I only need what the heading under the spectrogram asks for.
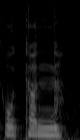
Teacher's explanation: L'automne, interestingly, it's got MN just like English, but whereas in English you say autumn, you actually say the M. We ignore the M and we say the N, so it's automne.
